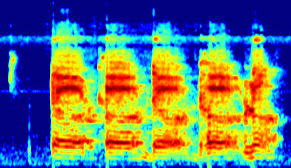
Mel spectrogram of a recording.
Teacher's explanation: जिह्वा के अग्र का जो ऊपर वाला भाग है उससे मूर्धन्य नाम मूर्धन्य वर्णों का उच्चारण होता है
